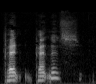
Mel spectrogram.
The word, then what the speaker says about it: penance: Remember, it's pen, not peen. Pen. – Pen. Like your friend Pensner. It's Pensnitz. – Penance, yeah. – Penance. – Yeah, okay. – So like you pay your penance. Like Yankees aren't winning pennants. – That's right, yes. Yeah. Spelled differently, but pronounced the same way.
